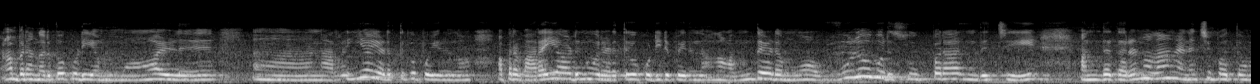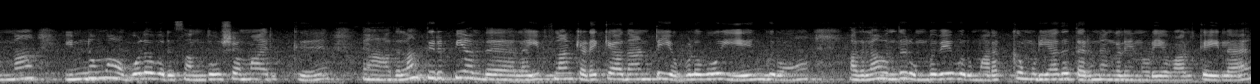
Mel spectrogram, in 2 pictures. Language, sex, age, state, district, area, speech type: Tamil, female, 45-60, Tamil Nadu, Mayiladuthurai, rural, spontaneous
